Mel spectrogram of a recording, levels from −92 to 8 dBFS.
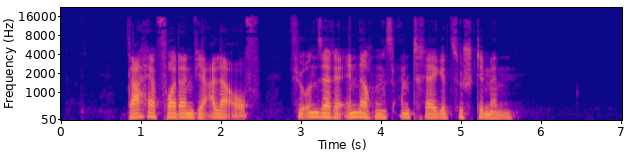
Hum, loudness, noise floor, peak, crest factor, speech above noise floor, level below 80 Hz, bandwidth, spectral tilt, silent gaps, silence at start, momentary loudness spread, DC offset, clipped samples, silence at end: none; -21 LUFS; -81 dBFS; -2 dBFS; 20 dB; 61 dB; -54 dBFS; 16 kHz; -7.5 dB/octave; none; 0.85 s; 11 LU; under 0.1%; under 0.1%; 1.35 s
